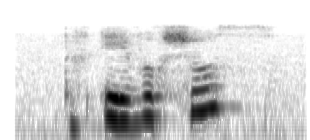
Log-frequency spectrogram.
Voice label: "iwwerschuss", alsace

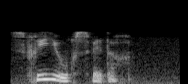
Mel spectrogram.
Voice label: "friehjohr watter", alsace; meteo

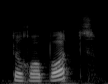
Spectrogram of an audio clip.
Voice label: "rabatt", alsace

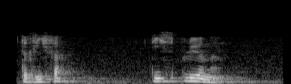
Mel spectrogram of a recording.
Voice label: "riffe", alsace; meteo

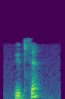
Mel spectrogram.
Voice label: "hupse", alsace

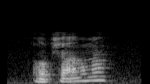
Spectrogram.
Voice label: "abscherme", Alsace

